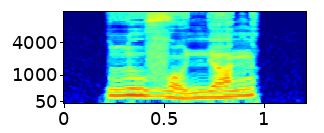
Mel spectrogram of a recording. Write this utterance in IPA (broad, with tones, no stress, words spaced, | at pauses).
lu˧vɔ˨˩˨ɲa˧˥ŋ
